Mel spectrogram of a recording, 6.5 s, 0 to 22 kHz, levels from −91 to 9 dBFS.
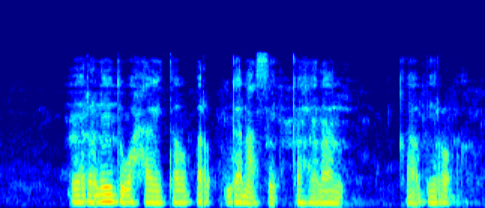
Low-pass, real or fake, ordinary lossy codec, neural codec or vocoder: none; fake; none; codec, 16 kHz, 16 kbps, FunCodec, trained on LibriTTS, 50 frames a second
